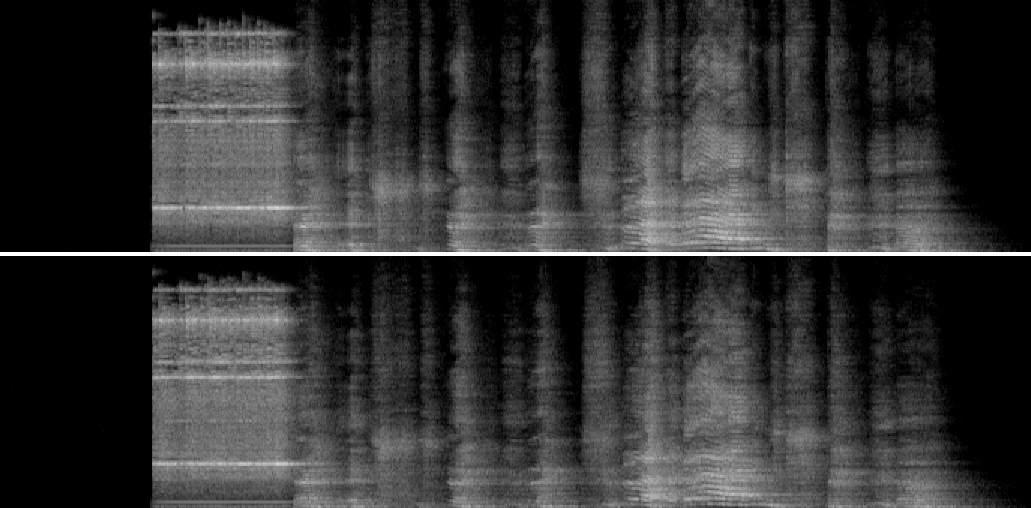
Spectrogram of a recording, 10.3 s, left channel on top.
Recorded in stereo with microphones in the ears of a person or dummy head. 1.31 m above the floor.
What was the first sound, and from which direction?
A bell, 40° left (ahead or behind).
